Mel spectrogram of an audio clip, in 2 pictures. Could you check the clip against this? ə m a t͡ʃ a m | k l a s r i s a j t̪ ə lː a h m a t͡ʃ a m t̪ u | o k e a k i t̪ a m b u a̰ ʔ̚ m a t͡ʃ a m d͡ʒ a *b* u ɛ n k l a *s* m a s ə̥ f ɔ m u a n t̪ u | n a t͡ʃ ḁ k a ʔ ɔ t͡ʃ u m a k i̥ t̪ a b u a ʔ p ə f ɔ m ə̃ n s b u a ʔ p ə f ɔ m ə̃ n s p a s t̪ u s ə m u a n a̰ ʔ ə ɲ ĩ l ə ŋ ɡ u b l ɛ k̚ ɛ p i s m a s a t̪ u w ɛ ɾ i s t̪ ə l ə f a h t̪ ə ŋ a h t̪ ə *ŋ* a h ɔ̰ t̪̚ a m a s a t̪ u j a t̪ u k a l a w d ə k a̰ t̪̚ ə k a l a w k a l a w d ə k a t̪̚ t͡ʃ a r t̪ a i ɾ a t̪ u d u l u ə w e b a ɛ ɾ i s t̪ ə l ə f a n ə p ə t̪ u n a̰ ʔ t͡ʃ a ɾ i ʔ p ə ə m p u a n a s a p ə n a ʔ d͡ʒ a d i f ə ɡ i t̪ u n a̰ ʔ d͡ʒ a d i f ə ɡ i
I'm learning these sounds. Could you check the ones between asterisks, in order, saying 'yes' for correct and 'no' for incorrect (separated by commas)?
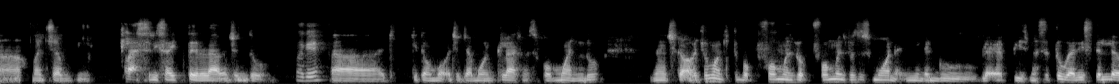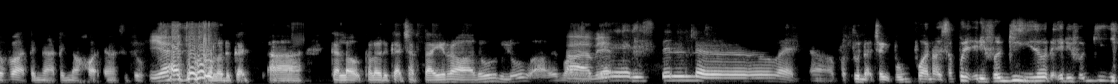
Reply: no, yes, yes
